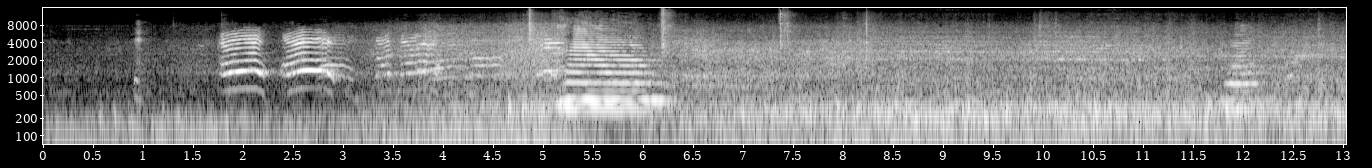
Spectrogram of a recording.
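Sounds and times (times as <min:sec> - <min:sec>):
train rumbling past: 0:00.0 - 0:13.0
two-note locomotive horn: 0:05.1 - 0:06.4, 0:11.8 - 0:12.4.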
